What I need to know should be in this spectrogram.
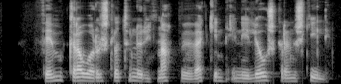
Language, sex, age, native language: Icelandic, male, 40-49, Icelandic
